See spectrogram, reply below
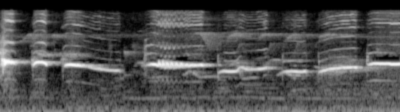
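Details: Olive-winged bulbul song played as a lure, with whistled slurred notes, some sliding down and others held level, in a continuous run of phrases.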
